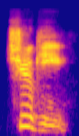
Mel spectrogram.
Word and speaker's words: cheugy: And that is chuggy. Chuggy? I will now spell it for you.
